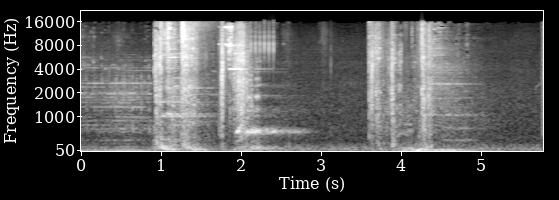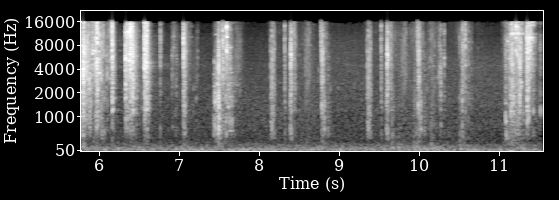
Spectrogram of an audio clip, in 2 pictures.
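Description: Metal gear clatters sharply as items are picked up.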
